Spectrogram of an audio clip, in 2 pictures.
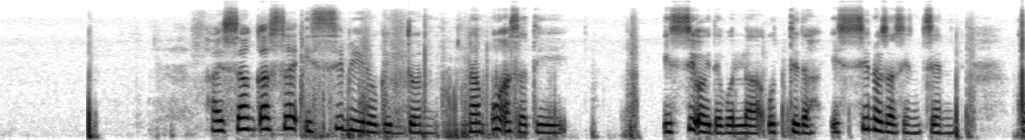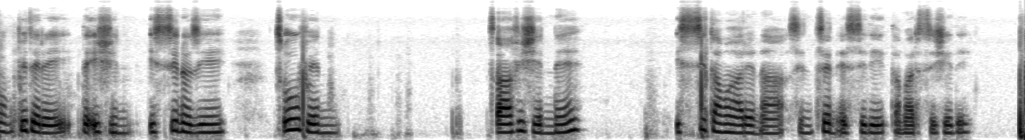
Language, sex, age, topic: Gamo, female, 18-24, government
